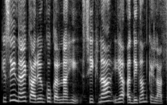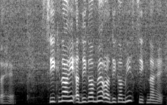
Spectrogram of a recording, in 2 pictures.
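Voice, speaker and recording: A woman's voice: high-pitched, expressive, unhurried, bright, forceful tone, slight background noise. A young woman teaching an exam-prep lesson, asking questions and answering them herself and repeating key words to help students remember.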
